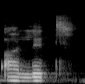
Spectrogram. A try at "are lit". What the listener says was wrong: why do you say are lit and you drop your voice at the end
